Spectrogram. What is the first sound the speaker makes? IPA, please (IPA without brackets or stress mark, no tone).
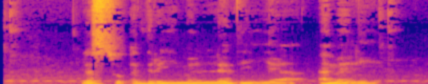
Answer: l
